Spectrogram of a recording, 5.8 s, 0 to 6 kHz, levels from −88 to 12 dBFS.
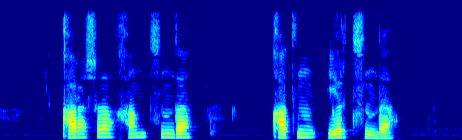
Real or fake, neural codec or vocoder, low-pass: real; none; 5.4 kHz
